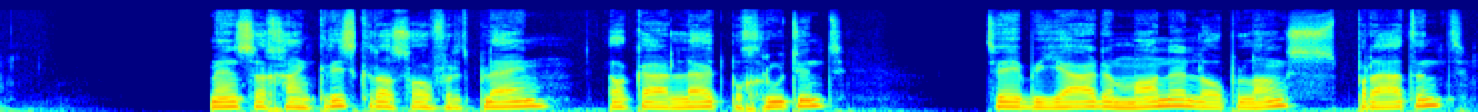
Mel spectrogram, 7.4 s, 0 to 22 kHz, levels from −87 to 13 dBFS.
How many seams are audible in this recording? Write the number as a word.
zero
